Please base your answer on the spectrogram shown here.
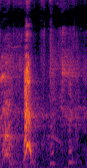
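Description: A dog gives a single short, sharp bark at close range, preceded and followed by softer whiny vocal sounds.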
